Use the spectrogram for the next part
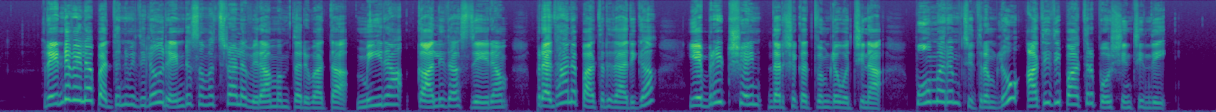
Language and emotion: Telugu, neutral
